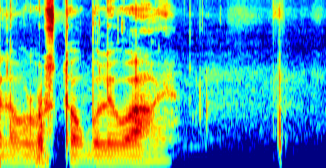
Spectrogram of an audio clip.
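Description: A voice speaking for the first second or so, then near silence with a few faint clicks.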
